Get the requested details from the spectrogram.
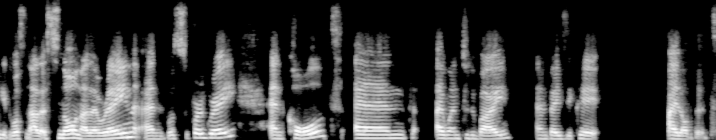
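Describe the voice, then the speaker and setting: A woman talks in a Polish accent at a medium pitch. Her pace is moderate, and her pitch varies in an ordinary way. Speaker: IT project manager and podcaster. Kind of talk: interview.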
